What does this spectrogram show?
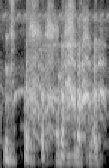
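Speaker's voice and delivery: high burst of voiceless laughter; helpless high laugh; breathless laugh. Real, not acted. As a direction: crack up without much voice. Laughs at missing the sarcasm.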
